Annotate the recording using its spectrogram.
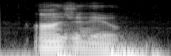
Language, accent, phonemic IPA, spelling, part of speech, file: English, US, /ˈɑnʒənu/, ingenue, noun, En-us-ingenue.ogg
- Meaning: 1. An innocent, unsophisticated, naïve, wholesome girl or young woman 2. A dramatic role of such a woman; an actress playing such a role 3. Misspelling of ingenu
